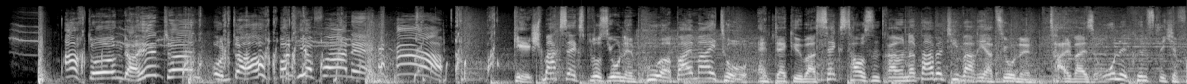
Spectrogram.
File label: Spot; Meito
